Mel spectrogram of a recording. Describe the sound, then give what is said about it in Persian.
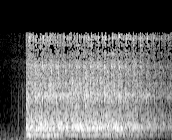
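Sewing machines running as young women stitch face masks in Faryab province, a dense mechanical whirring that starts abruptly and continues steadily, easing slightly toward the end. “این صدای چرخ ماشین های خیاطی است. ده دختر جوان فاریابی مشغول دوختن ماسک هستند.”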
